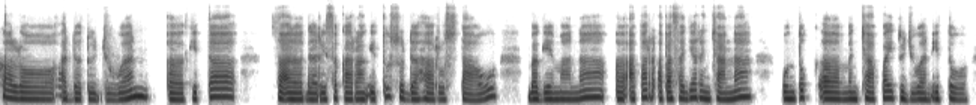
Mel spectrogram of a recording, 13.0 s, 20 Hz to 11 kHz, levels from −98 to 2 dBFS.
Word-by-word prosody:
kalau 160 -5 +2
ada 160 -1 -1
tujuan, 155 +9 0 0.2
eee, 150 -1 +2
kita 210 +6 +1 0.5
soal 155 -2 +3
dari 150 0 0
sekarang 155 -1 0
itu 215 +7 -3
sudah 160 -7 -1
harus 155 -1 -2
tahu 150 +9 -1 0.4
bagaimana, 160 +5 +1 0.2
eee, 160 - +2
apa- 195 +4 0
apa 170 -1 +2
saja 175 +3 0
rencana 170 +3 +1 0.4
untuk, 170 +3 0 0.2
eee, 165 -1 +4
mencapai 160 +2 0
tujuan 155 -3 -1
itu. 160 -3 -2
160 Hz, 105 wpm, -24 LUFS, 155-180 Hz, 0.5 s, eee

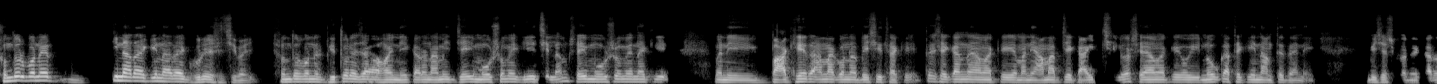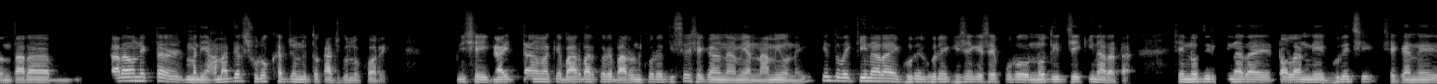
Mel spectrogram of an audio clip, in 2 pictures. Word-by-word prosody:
সুন্দরবনের 180 +3 +4 0.2
উম 100 - -9 0.3
কিনারায়, 175 -4 +6
কিনারায় 135 -4 +4
ঘুরে 115 +3 +2
এসেছি 95 -1 -9
ভাই। 95 - -6 0.3
সুন্দরবনের 125 0 +2
ভিতরে 130 +4 +2
যাওয়া 115 -2 +3
হয়নি 110 -1 +2
কারণ 110 +1 +1
আমি 115 +1 +1
যেই 120 +1 +2
মৌসুমে 120 +3 0
গিয়েছিলাম 120 0 -1
সেই 125 -1 +3
মৌসুমে 125 +1 0
নাকি 120 0 -3 0.6
মানে 105 -1 +2 0.4
বাঘের 110 +4 +4
আনাগোনা 115 -1 +1
বেশি 110 +1 0
থাকে। - - -3
তো - - -21
সেখানে 120 -1 +1
আমাকে 110 0 -1 0.2
মানে 100 0 0
আমার 105 +1 +1
যে - - +3
গাইড 105 +1 0
ছিল, - - -13 0.2
সে - - -3
আমাকে 110 0 -1
ওই 110 - +1
নৌকা 115 +2 +1
থেকেই 115 -1 -1
নামতে 105 +1 -3
দেয় 95 -1 -5
নাই। - - -15 0.6
বিশেষ 105 -1 -2
করে 100 - -5
কারণ 100 0 -2
তারা, 105 +1 +3 0.8
তারা 150 +2 +5
অনেকটা 170 -1 0 0.3
মানে 110 -1 +2
আমাদের 130 +6 0
সুরক্ষার 135 -1 -2
জন্যই 120 -2 0
তো - - -1
কাজগুলো 100 0 -2
করে। - - -2 0.7
পি 115 - -3
সেই 115 -1 +2
গাইডটা 115 +3 +1
আমাকে 125 +1 -1
বারবার 115 +1 +3
করে 120 -1 +1
বারণ 110 +1 +2
করে 120 0 -1
দিছে। 115 +6 -6
সেই 110 -2 -1
কারণে 110 -1 +2
আমি 105 - 0
আর 100 - -3
নামিও 105 +2 +1
নাই। 100 +4 -7 0.2
কিন্তু 180 -1 -2
ভাই 160 - +2
কিনারায় 150 -3 +4
ঘুরে, 120 +3 +1
ঘুরে, 120 +1 0
ঘেঁষে, 115 +3 -3
ঘেঁষে 115 0 0
পুরো 120 -1 -2 0.2
নদীর 115 +1 +1
যেই 115 -1 +1
কিনারাটা, 110 -5 0 0.5
সেই 120 - +1
নদীর 120 +1 +2
কিনারায় 115 -2 +2 0.2
ট্রলার 115 +1 +3
নিয়ে 115 -1 +2
ঘুরেছি। 120 +2 -2 0.2
সেখানে 110 +1 -1
115 Hz, 180 wpm, -21 LUFS, 110-125 Hz, 0.8 s, কিনারায়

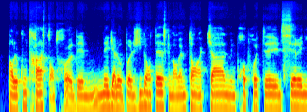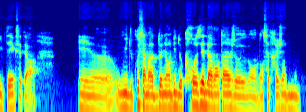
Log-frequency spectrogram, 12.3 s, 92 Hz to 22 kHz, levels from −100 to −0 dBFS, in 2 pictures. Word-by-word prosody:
par 110 - +2
le 105 - +5
contraste 115 +1 0
entre 95 +2 -2
des 105 0 -1
mégalopoles 110 +2 +1
gigantesques, 120 +1 +2
mais 105 - -3
en 100 - -3
même 105 0 -2
temps 110 -1 0
un 105 - -3
calme, 110 0 +1
une 105 0 -4
propreté, 115 0 -1
une 110 0 -1
sérénité 115 -1 +1
et - - -7
cetera - - -5 0.8
et 110 -2 -3
heu, 100 -2 -4
oui, 115 0 -1
du 105 0 -3
coup, 135 - -1
ça 135 -3 +2
m'a 110 -1 +3
donné 115 +3 0
envie 115 +2 +1
de 110 -2 +1
creuser 130 +4 +3
davantage, 115 -2 +3
heu, 100 -1 -1
dans 100 -2 -7
dans 100 - -8
cette 100 - -9
région 110 +2 -4
du 105 - -5
monde. 100 -2 -5
110 Hz, 185 wpm, -23 LUFS, 105-115 Hz, 0.8 s, le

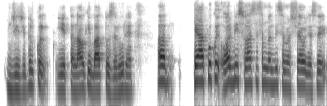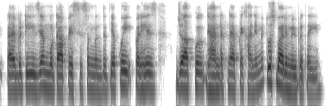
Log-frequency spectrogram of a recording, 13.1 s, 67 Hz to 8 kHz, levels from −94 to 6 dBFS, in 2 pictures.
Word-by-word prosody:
जी, 140 -1 -4
जी, 140 +1 -8
बिल्कुल। 165 0 -3 0.2
ये 140 0 -1
तनाव 145 +1 +2
की 165 - -2
बात 140 0 +5
तो 150 - -1
ज़रूर 135 +4 -4
है। 140 - -4 0.5
अ, 210 0 +9 0.6
क्या 210 0 +9
आपको 210 +2 +4
कोई 235 +1 +1
और 190 +4 +4
भी 215 +2 -2
स्वास्थ्य-संबंधी 190 -2 -3
समस्या 165 -1 -4
हो 170 -1 +3
जैसे 150 +2 -3 0.2
डायबिटीज़, 145 +1 0
या 160 - +4
मोटापे 145 0 +1
से 145 0 -13
संबंधित 140 0 -7
या 150 - +1
कोई 165 -1 +2 0.2
परहेज़ 150 0 -1 0.4
जो 160 -2 +3
आपको 150 +1 +3
ध्यान 140 -1 -1
रखना 145 +1 -3
है 145 - +2
अपने 145 - -6
खाने 140 0 -6
में? 180 +5 -8
तो 200 - +3
उस 200 0 -2
बारे 165 -4 +6
में 135 -2 -2
भी - - -4
बताइए। 120 +2 -8
150 Hz, 190 wpm, -24 LUFS, 140-170 Hz, 0.6 s, अ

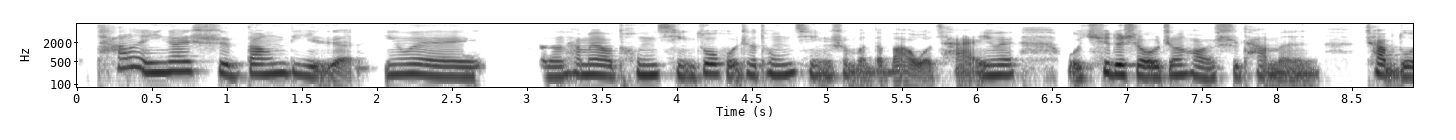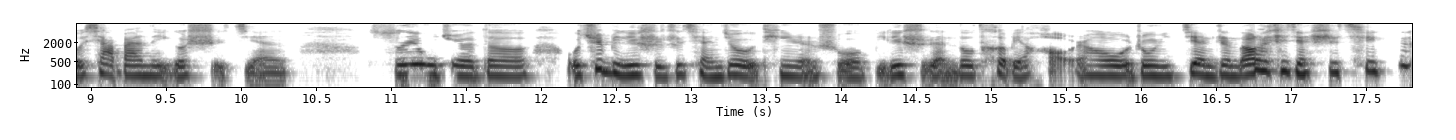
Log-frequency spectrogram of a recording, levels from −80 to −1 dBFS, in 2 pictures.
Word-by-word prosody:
他 315 - -6
们 330 -8 +1
应 235 +1 +3
该 255 0 +2
是 225 -4 -2
当 210 +3 -1
地 215 -5 -4
人， 300 +11 -3
因 205 +1 -4
为 175 -4 -1 0.3
可 175 - -7
能 175 - -2
他 210 -1 -4
们 205 - 0
要 190 -2 +1
通 195 +2 -3
勤， 195 -3 -5
坐 215 +3 +3
火 - - -3
车 200 -3 -4
通 210 +1 -2
勤 240 - -6
什 - - -8
么 - - -6
的 - - -6
吧， - - -3
我 475 +2 -1
猜。 - - -6
因 195 -2 0
为 200 +1 -1 0.3
我 - - -1
去 235 - -1
的 205 -2 +8
时 195 -2 0
候 170 0 +6
正 195 +3 -1
好 170 -4 -2
是 170 - -7
他 - - -7
们 - - -5 0.3
差 - - +3
不 - - -2
多 175 - +1
下 185 - 0
班 190 -1 +1
的 185 - 0
一 185 - -1
个 180 -2 +1
时 185 - -6
间， 115 0 -6 0.5
所 200 - -1
以 210 - +6
我 200 -2 +5
觉 185 -2 +1
得 180 0 0 0.2
我 190 - +2
去 245 - +4
比 230 -7 +4
利 190 +1 +6
时 195 -3 -1
之 195 +4 -3
前 190 -4 -1
就 195 +2 +3
有 180 - +4
听 185 - -4
人 175 0 -2
说， 175 -3 -2
比 160 - -6
利 185 - +5
时 195 - -2
人 - - 0
都 185 -1 +3
特 180 - 0
别 165 - 0
好， - - -6
然 - - -3
后 185 0 +2
我 185 +1 +6
终 185 -2 +3
于 - - -1
见 185 +1 +3
证 190 0 +1
到 200 +3 +8
了 265 - +7
这 260 - +2
件 220 -3 +4
事 230 +1 -1
情。 250 +1 -2
195 Hz, 295 characters per minute, -23 LUFS, 180-215 Hz, 0.5 s, 的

